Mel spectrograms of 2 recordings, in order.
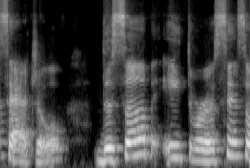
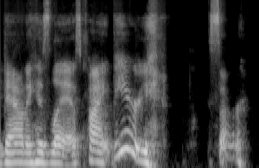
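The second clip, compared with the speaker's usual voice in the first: plain reading voice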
